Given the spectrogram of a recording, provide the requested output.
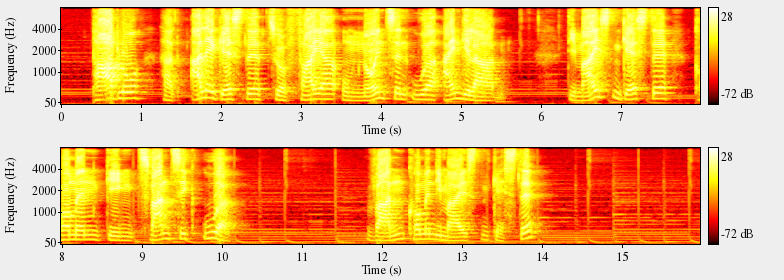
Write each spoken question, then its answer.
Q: Wann kommen die meisten Gäste?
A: Um 20 Uhr. Die meisten Gäste kommen um 20 Uhr.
